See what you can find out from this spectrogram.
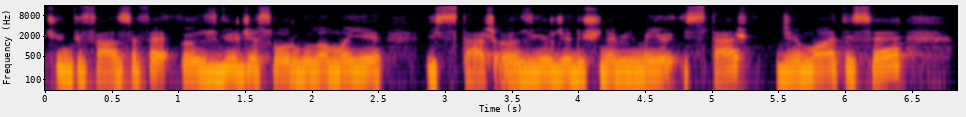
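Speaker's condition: No condition

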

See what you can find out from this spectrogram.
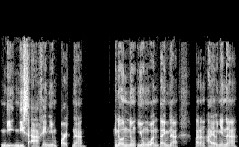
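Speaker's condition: No condition

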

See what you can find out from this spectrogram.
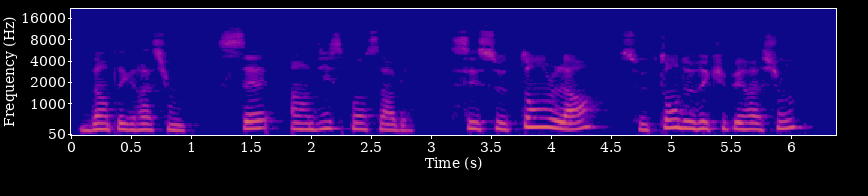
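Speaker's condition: No condition

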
